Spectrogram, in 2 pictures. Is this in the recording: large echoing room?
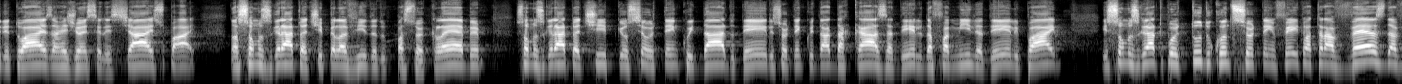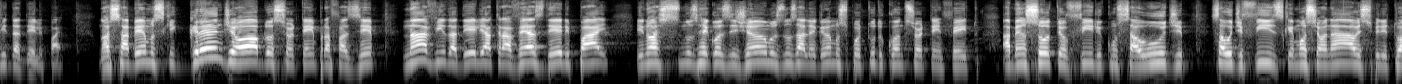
yes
